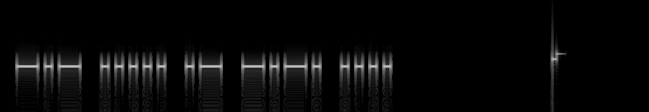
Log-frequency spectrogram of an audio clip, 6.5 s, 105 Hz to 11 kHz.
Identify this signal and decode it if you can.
Morse code, heard as a keyed tone, about 17 wpm, 700 Hz. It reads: K5ACH
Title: USA Callsign DE Callsign - 5 Characters - 17wpm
